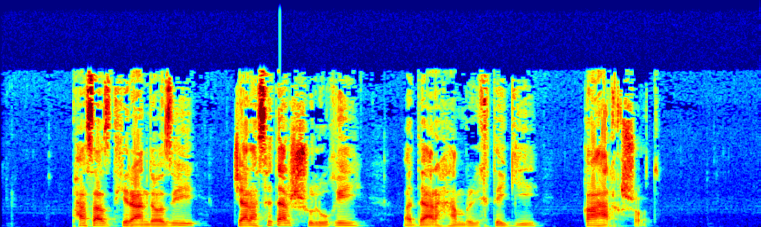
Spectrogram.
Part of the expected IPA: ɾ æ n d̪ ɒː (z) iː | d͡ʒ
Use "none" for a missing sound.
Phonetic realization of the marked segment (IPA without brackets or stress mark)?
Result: z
